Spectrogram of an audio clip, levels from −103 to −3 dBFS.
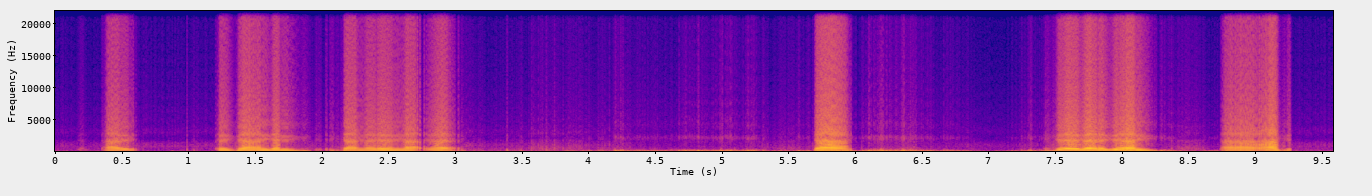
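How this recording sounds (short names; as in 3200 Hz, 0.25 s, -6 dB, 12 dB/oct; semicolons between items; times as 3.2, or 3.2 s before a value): aliases and images of a low sample rate 2200 Hz, jitter 20%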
